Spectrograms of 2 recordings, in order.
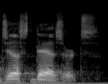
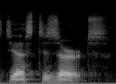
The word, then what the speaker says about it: Just Deserts: know what that is it's not just deserts It's Just Desserts but it's not spelled like dessert desserts if you ask your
